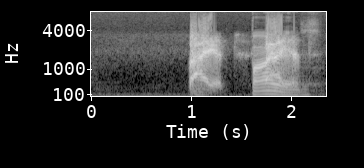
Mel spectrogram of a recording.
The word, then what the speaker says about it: Bayard: And then I cannot never pronounce the name. Is it Bayard Lancaster? Bayard.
